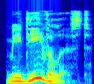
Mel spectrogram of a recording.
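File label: "medievalist", English, British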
